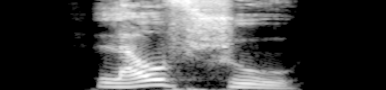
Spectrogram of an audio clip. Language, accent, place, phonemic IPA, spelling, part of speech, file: German, Germany, Berlin, /ˈlaʊ̯fˌʃuː/, Laufschuh, noun, De-Laufschuh.ogg
- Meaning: running shoe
